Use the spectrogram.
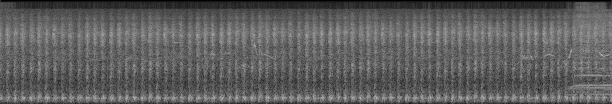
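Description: A train runs steadily in a video game, its wheels keeping up an even, continuous clickety-clack with a rumbling engine underneath, at moderate loudness and with no talking.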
